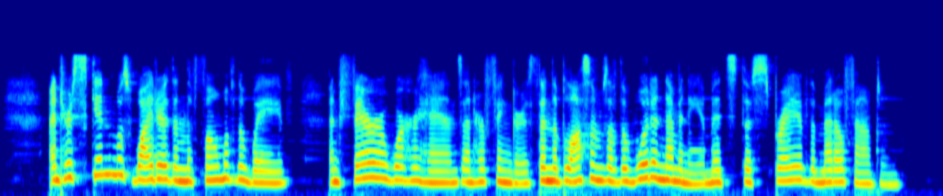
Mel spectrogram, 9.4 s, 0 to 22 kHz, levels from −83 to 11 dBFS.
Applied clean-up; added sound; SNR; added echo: neural mask model DeepFilterNet 3.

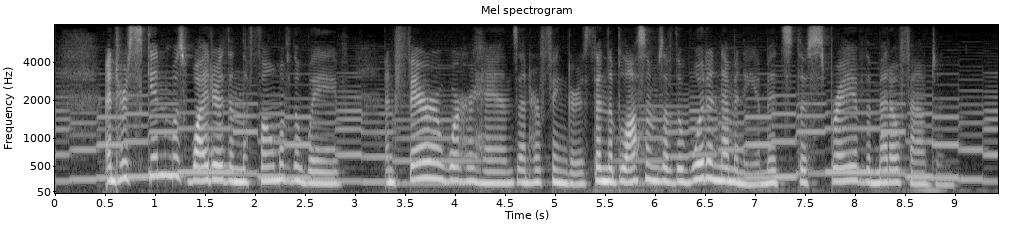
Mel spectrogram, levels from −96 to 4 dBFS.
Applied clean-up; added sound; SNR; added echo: none; Wind instrument, woodwind instrument; 12 dB; none.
